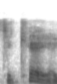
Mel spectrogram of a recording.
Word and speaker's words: Takei: And then when he came out, I think he corrected everybody and said, it's Takei. I guess that's the way they pronounce it in Japan.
